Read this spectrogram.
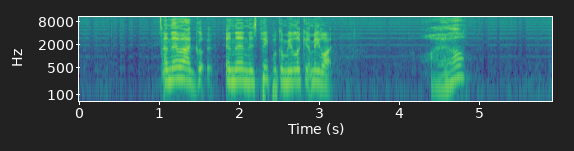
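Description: A woman sings into a microphone, heard through loudspeakers in a room.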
